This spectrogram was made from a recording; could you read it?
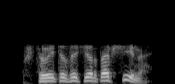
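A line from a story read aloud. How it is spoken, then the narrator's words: Exclamation. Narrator (Russian): воскликнул Максим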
